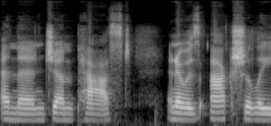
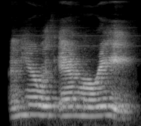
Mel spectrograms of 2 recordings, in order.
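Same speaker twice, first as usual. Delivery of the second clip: higher, gentle coaxing voice; talking to a ghost; 5 semitones higher than usual. Real, not acted. Addressing the ghost in session.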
